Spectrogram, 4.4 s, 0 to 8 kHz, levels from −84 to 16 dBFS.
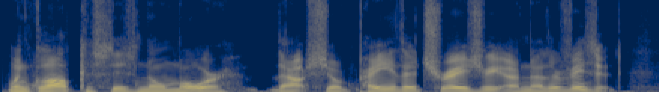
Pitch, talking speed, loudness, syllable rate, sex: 130 Hz, 165 wpm, -20 LUFS, 4.8 syllables/s, male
